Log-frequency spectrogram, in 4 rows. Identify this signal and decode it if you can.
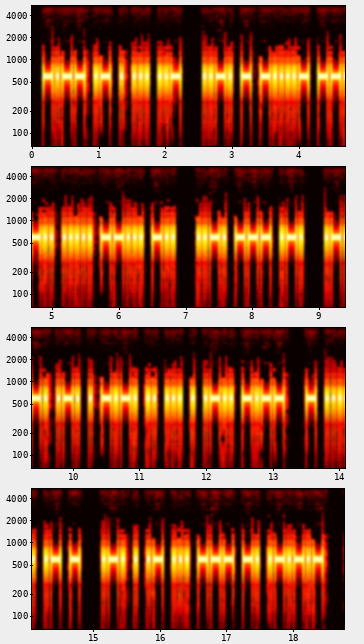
Morse code, heard as a keyed tone, about 25 wpm, 600 Hz. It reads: YAESU FT-857D FOR PRECISELY THAT REASON.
